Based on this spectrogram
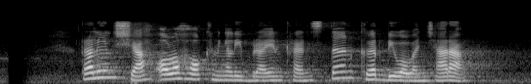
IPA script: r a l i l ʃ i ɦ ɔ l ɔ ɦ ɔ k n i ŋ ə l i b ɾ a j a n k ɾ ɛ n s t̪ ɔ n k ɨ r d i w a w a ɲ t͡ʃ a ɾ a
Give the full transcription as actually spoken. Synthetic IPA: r a l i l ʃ a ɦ ɔ l ɔ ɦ ɔ k n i ŋ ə l i b ɾ a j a n k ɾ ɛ n s t̪ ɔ n k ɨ r d i w a w a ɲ t͡ʃ a ɾ a

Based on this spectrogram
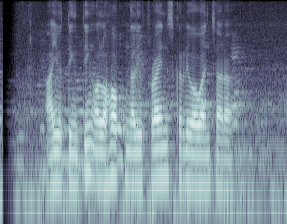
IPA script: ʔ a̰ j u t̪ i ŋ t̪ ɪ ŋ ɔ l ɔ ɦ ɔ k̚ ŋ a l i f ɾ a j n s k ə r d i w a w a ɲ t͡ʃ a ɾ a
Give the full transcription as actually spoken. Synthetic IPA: ʔ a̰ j u t̪ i ŋ t̪ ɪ ŋ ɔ l ɔ ɦ ɔ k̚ ŋ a l i f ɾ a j n s k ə r d i w a w a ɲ t͡ʃ a ɾ a

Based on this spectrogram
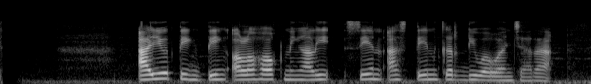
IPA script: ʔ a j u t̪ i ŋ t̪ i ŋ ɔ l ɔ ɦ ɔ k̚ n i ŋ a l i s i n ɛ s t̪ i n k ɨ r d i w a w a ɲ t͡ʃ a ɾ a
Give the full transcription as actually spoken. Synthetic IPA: ʔ a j u t̪ i ŋ t̪ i ŋ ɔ l ɔ ɦ ɔ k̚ n i ŋ a l i s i n a s t̪ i n k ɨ r d i w a w a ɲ t͡ʃ a ɾ a

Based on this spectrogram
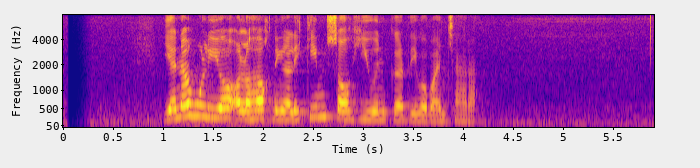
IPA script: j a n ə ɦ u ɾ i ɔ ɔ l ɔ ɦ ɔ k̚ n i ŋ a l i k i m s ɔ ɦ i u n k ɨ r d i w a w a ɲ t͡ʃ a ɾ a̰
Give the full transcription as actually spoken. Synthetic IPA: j a n a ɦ u l i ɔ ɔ l ɔ ɦ ɔ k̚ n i ŋ a l i k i m s ɔ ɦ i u n k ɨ r d i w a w a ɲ t͡ʃ a ɾ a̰

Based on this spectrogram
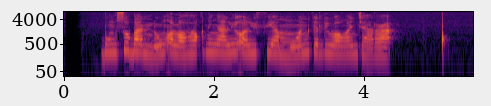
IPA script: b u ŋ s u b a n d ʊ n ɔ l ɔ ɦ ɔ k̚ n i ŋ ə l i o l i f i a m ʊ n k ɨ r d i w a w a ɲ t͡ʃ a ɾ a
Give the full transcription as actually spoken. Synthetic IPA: b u ŋ s u b a n d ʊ ŋ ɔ l ɔ ɦ ɔ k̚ n i ŋ a l i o l i f i a m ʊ n k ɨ r d i w a w a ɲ t͡ʃ a ɾ a

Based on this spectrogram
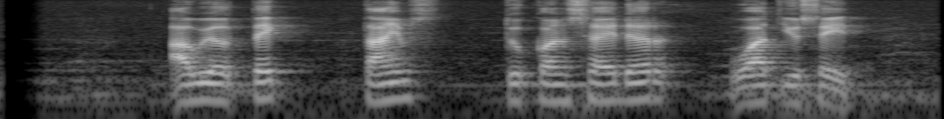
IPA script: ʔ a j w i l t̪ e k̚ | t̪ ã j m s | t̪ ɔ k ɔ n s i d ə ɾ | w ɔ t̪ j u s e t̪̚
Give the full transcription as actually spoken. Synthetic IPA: ʔ a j w i l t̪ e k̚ | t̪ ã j m s | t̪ u k ɔ n s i d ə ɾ | w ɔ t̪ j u s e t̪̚

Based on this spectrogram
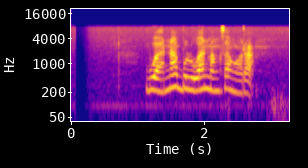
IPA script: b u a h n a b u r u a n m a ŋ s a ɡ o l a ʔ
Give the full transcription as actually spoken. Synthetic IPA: b u a h n a b u l u a n m a ŋ s a ŋ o ɾ a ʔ

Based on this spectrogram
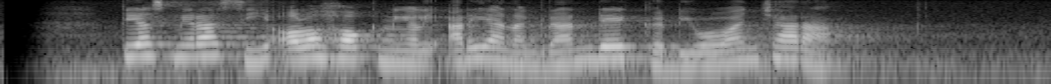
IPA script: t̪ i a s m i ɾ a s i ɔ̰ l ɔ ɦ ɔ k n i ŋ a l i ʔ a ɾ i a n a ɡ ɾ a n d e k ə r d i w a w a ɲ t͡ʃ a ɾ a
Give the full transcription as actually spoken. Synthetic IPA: t̪ i a s m i ɾ a s i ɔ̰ l ɔ ɦ ɔ k n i ŋ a l i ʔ a ɾ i a n a ɡ ɾ a n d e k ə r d i w a w a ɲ t͡ʃ a ɾ a

